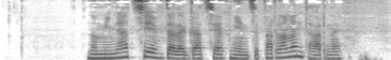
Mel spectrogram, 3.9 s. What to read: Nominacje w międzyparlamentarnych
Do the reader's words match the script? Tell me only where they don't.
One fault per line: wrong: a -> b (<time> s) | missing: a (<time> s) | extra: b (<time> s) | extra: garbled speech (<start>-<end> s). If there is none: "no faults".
extra: delegacjach (1.6 s)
